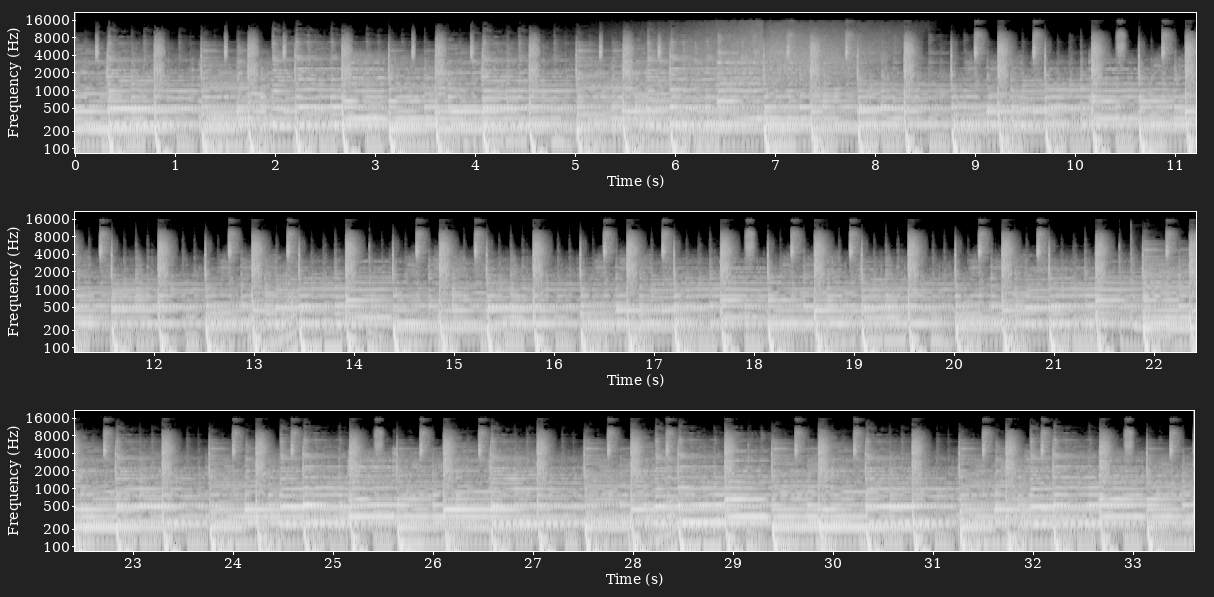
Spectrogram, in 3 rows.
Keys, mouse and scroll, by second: 0.1 shift+Left, 0.8 shift+Right, 3.1 shift+Right, 4.4 space, 6.0 Down, 6.3 Down, 6.6 Right, 6.7 Right, 6.9 right click, 7.2 right click, 7.5 right click, 7.9 Right, 8.5 Right, 8.6 click, 9.0 Left, 9.4 Down, 10.5 Left, 10.7 Down, 11.6 Right, 12.8 Left, 13.7 Right, 14.8 Left, 31.2 Up, 31.5 Up, 31.7 Up, 33.4 Right.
